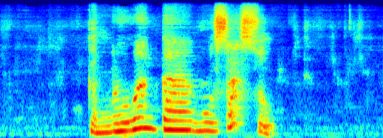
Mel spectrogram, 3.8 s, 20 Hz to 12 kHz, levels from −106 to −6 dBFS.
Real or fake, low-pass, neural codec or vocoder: fake; 10.8 kHz; codec, 32 kHz, 1.9 kbps, SNAC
